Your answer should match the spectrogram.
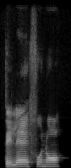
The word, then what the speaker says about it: telefono: Il terzo gruppo è formato dalle parole srucciole quando l'accento cade sulla terzultima sillaba. Telefono, ciotola, pirofila, bisrucciole quando l'accento cade sulla quartultima sillaba della parola.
